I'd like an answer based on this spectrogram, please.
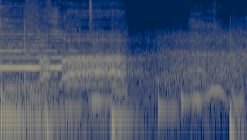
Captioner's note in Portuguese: Lauren yells comically; audience laughing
